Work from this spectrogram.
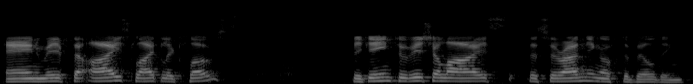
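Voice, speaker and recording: A middle-aged man teaching yoga nidra, giving guided relaxation instructions in measured, deliberate phrases with pauses. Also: a little high, bright, forceful tone.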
